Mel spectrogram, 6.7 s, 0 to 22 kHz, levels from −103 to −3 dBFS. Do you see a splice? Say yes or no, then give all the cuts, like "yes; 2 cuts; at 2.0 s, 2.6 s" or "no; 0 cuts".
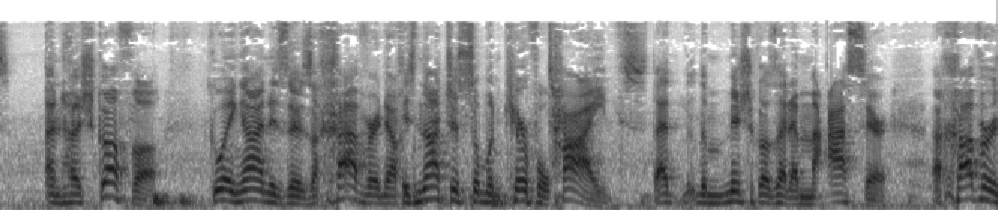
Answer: yes; 4 cuts; at 1.4 s, 2.7 s, 3.6 s, 4.6 s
